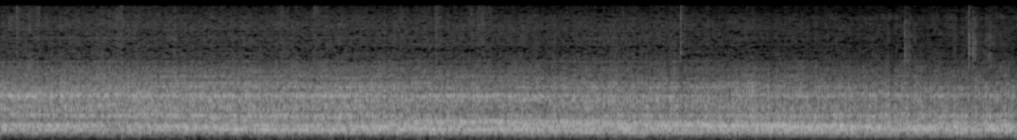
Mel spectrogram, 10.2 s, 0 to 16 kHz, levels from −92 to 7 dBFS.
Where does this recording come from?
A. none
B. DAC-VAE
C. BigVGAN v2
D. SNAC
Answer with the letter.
A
